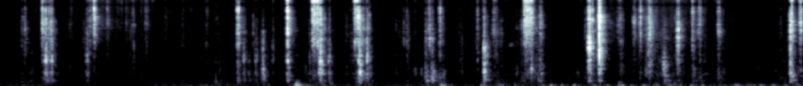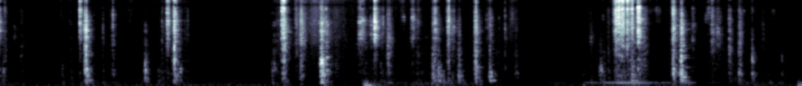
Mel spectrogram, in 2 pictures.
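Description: Faint, irregular metallic clicks and clinks of a ratchet and socket wrench tightening the cylinder head nuts, in scattered clusters.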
